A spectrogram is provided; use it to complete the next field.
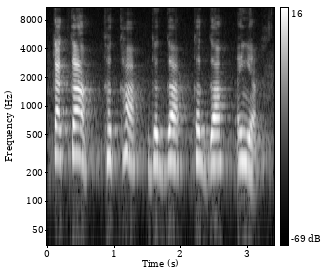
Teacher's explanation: ਕਕਾ ਖਖਾ ਤਾਂ ਆਪਾਂ ਕੀ ਹੈ ਆਪਣੇ ਕੰਠ ਤੋਂ ਬੋਲਿਆ ਜਾਂਦਾ ਹੈ। ਤਾਂ ਇਸ ਕਰਕੇ ਇਸਨੂੰ ਕੀ ਹੈ ਕੰਠ ਧੁਣੀ ਵੀ ਕਿਹਾ ਜਾਂਦਾ ਹੈ।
